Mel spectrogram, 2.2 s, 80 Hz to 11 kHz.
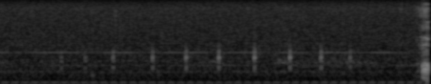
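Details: A woodpecker knocking on a tree just after sunset on an African safari drive, 28 April 2016, among impala feeding: about ten soft, hollow taps at roughly seven per second, over a steady low hum.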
